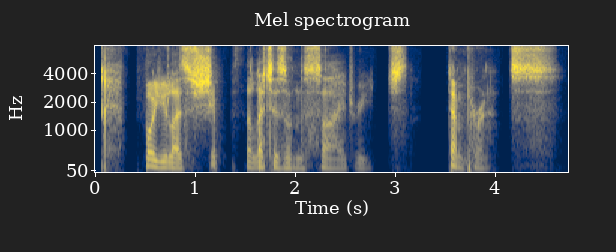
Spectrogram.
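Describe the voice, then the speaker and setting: A man's voice: medium pitch, fairly even intonation, moderate pace, fairly bright tone, dry recording. A man with an Australian accent streaming a video game, reading its story text aloud in a casual, self-mocking way.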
